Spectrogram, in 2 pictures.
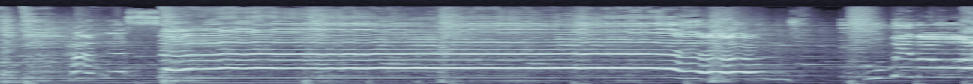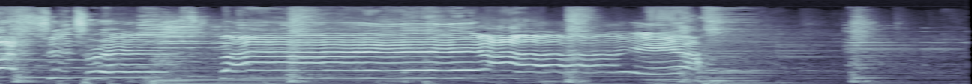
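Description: A singer holds two long, high wordless notes over acoustic guitar accompaniment. The second note wavers into vibrato before the sound fades near the end.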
